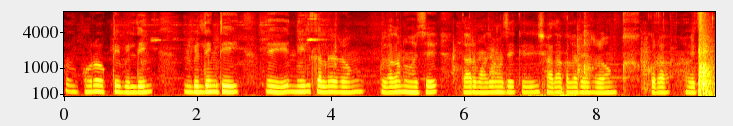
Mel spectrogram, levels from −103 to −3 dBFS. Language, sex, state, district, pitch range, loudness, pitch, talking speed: Bengali, male, West Bengal, Cooch Behar, 145-160 Hz, -26 LUFS, 150 Hz, 135 wpm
